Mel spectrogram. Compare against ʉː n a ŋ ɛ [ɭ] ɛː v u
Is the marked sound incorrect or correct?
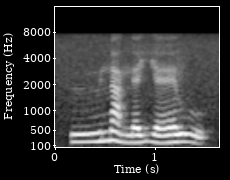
incorrect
